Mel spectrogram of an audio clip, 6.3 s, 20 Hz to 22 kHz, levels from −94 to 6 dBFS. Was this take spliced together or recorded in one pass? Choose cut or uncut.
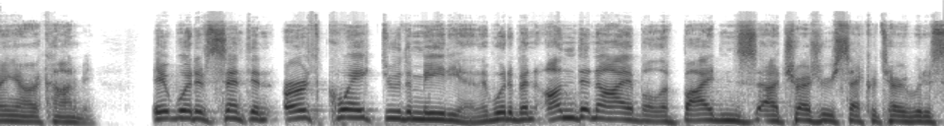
uncut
